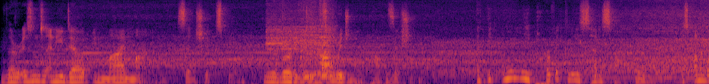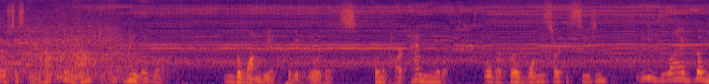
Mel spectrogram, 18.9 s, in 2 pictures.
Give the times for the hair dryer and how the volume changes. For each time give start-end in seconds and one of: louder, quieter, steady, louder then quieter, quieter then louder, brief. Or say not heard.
0.0-18.8 louder then quieter.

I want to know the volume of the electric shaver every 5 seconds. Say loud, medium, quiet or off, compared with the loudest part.
off, off, loud, loud.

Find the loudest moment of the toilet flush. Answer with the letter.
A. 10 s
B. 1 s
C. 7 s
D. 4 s
D.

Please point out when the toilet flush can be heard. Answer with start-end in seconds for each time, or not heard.
3.5-4.5, 9.9-11.1.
